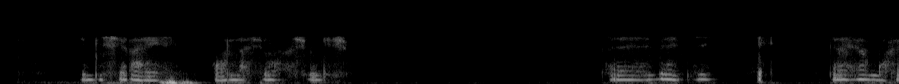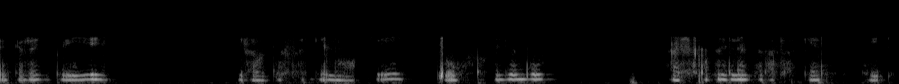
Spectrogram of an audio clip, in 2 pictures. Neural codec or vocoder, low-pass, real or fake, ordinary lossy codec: codec, 24 kHz, 3 kbps, HILCodec; 3.6 kHz; fake; none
